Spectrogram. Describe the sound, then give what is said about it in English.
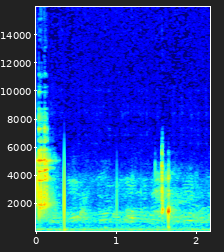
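Glasses clink together in a toast, a few short bright taps, the last one ringing briefly, over a soft murmur of background noise. “Well, cheers to you, Bill. To new friends.”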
